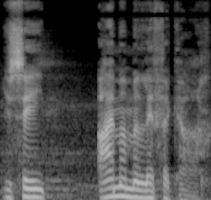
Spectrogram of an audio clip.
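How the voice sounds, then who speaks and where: A man's voice: mid-range voice, animated, moderate pace, fairly bright tone, natural voice. An actor playing an anxious, guilt-ridden young male mage in a fantasy video game, speaking in an earnest, defensive, pleading way. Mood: remorseful, explaining.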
